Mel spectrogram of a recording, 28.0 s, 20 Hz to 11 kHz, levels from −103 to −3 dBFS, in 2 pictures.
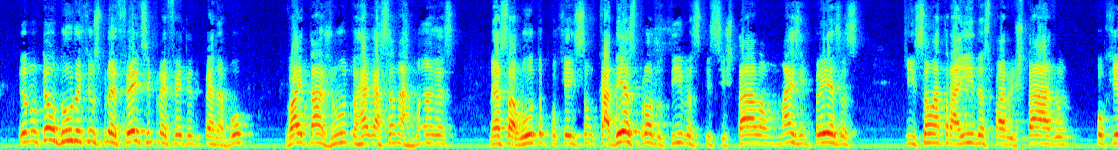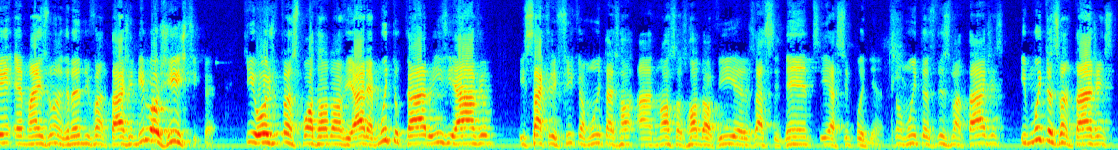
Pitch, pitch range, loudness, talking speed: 170 Hz, 150-185 Hz, -26 LUFS, 150 wpm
